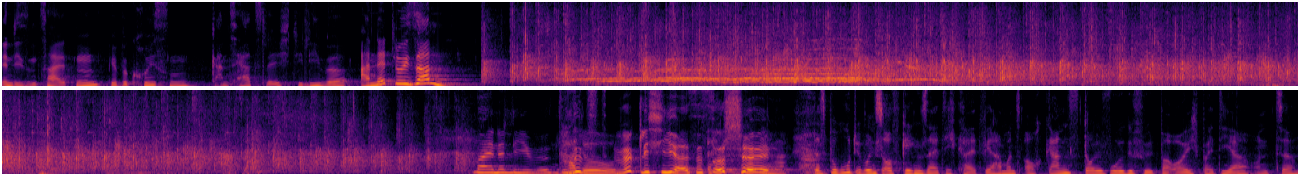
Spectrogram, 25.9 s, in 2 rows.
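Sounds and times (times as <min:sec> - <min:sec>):
speech: 0:00.0 - 0:04.9, 0:17.8 - 0:25.9
audience applause and cheering: 0:04.8 - 0:17.9
laughter: 0:11.6 - 0:15.9.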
